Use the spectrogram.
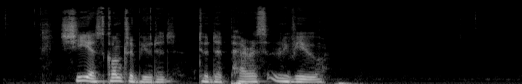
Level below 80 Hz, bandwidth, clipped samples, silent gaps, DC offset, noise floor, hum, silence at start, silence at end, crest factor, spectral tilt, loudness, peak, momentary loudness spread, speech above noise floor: -42 dBFS; 16 kHz; under 0.1%; none; under 0.1%; -67 dBFS; none; 0.4 s; 1.65 s; 18 dB; -6 dB/octave; -26 LUFS; -8 dBFS; 11 LU; 43 dB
